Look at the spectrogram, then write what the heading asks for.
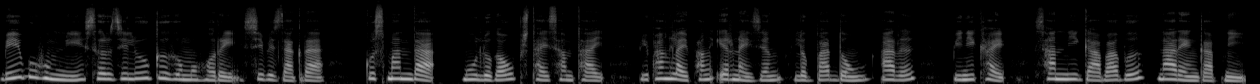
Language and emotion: Bodo, neutral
